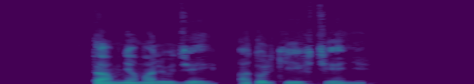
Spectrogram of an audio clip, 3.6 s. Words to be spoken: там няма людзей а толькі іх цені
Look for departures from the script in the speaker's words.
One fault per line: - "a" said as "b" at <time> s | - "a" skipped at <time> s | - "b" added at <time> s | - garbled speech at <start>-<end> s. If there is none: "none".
none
